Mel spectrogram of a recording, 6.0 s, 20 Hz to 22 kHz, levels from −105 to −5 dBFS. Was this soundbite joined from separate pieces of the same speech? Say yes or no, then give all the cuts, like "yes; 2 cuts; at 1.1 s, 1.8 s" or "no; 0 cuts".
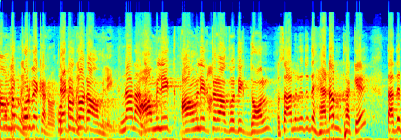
yes; 1 cut; at 4.2 s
